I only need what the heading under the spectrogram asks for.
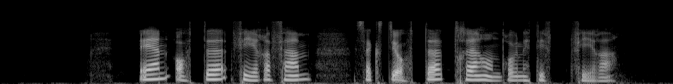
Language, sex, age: Norwegian, female, 33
